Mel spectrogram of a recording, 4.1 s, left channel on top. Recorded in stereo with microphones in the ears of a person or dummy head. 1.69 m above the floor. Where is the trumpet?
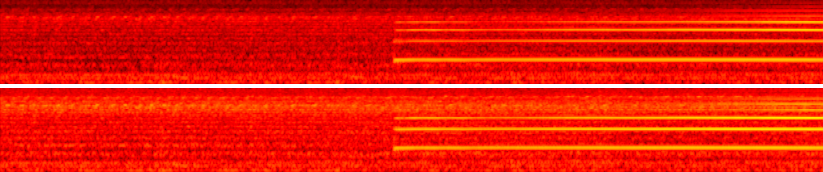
20° right (ahead or behind).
